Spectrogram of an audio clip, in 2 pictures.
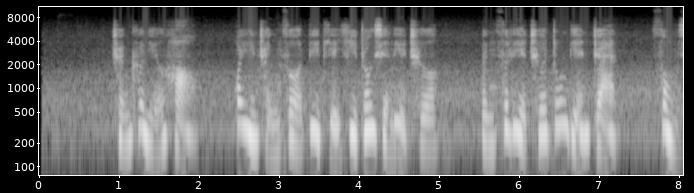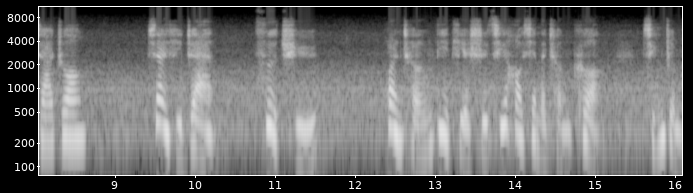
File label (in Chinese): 亦庄线 宋家庄方向始发终到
